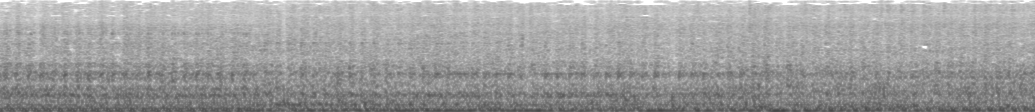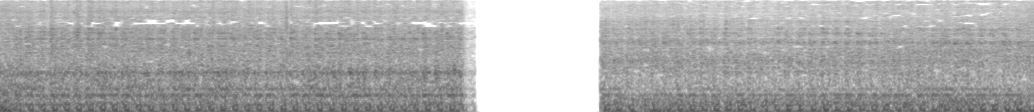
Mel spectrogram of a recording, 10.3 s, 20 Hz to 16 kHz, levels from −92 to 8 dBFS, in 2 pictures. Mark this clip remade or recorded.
recorded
